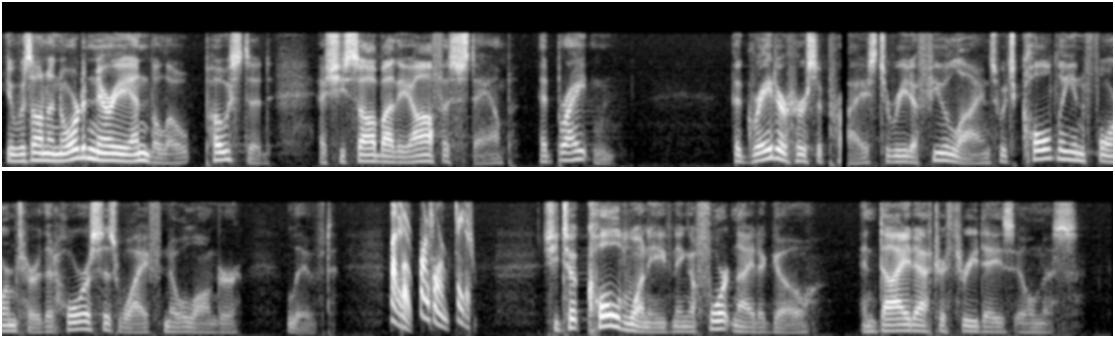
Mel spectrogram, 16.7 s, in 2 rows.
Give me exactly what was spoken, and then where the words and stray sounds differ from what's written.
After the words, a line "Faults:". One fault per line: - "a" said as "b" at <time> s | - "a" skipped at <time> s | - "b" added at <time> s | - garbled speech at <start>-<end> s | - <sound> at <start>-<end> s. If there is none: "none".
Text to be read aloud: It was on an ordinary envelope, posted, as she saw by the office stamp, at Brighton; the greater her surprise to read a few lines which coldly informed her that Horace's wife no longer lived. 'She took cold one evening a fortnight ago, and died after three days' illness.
It was on an ordinary envelope, posted, as she saw by the office stamp, at Brighton; the greater her surprise to read a few lines which coldly informed her that Horace's wife no longer lived. 'She took cold one evening a fortnight ago, and died after three days' illness.
Faults:
- dropout at 6.3-6.4 s
- chirp at 11.3-11.9 s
